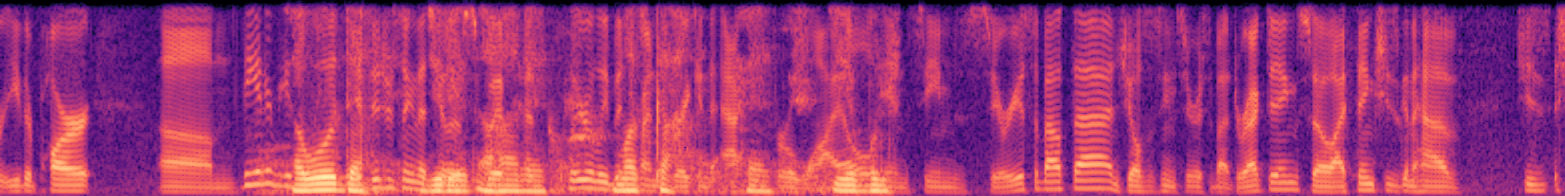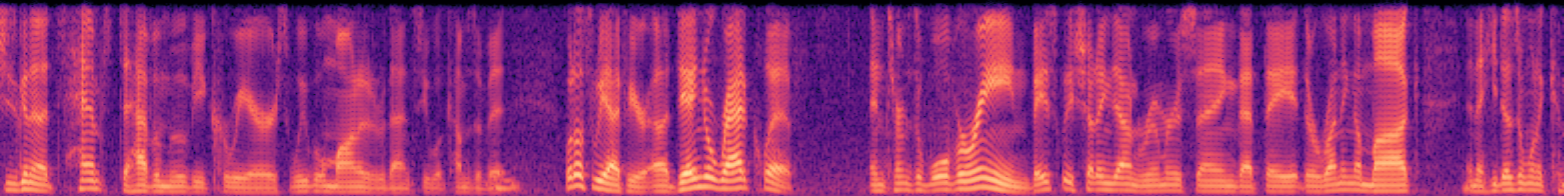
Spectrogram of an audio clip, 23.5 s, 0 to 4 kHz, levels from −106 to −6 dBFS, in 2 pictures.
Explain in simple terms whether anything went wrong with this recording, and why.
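Nothing went wrong: the speech passed through ordinary call microphone processing and a standard G.711 telephone codec on the call path, which is why nothing above 4 kHz survives and it has the narrow sound of a normal phone line.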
